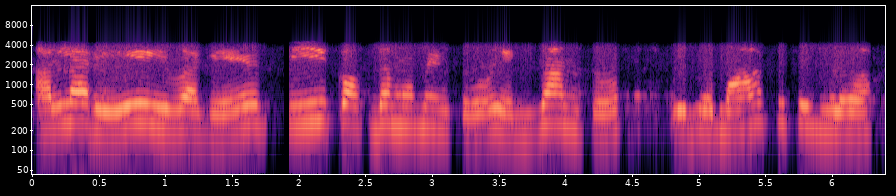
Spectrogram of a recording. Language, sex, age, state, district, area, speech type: Kannada, female, 60+, Karnataka, Bellary, rural, conversation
